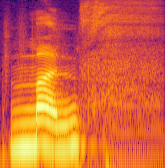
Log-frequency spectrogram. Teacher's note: Then you bring the tongue up for the N, mun. You stick the tongue out for the TH, month. It's a soft TH, allow the air to pass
